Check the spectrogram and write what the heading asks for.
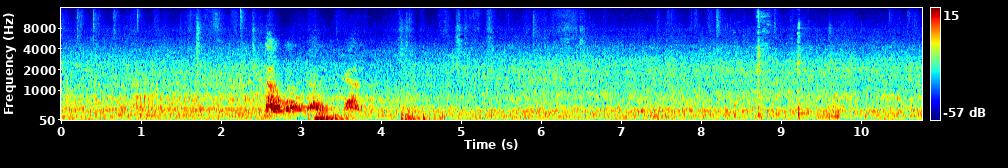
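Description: A dog gives a few quick barks in a row about two and a half seconds in, over steady background noise.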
